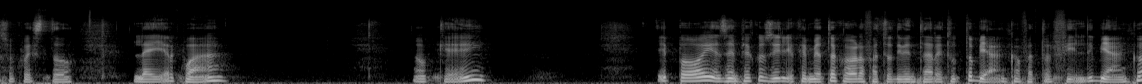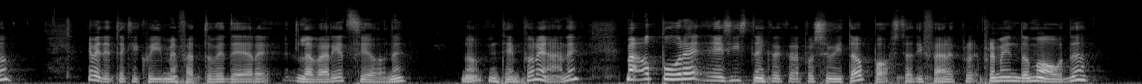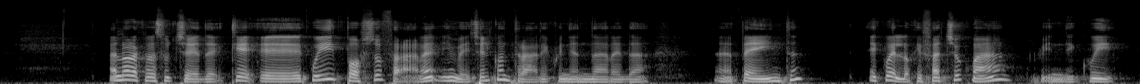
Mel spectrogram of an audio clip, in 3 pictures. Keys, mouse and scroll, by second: 13.8-15.7 middle drag, 22.2 click, 28.4 click.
